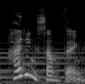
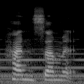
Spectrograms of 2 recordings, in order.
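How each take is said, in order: First: The last word is said as standard 'something'. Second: The last word is said as a dialect 'summit'. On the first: "I'm going back to summit" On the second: "How do you pronounce that? Summit?"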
